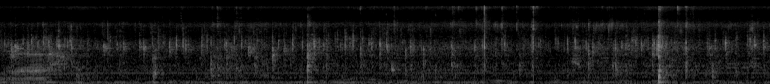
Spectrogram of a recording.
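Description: Chicken pieces deep-frying in hot oil in an aluminium wok, being fried until dry and crisp: a steady sizzle thick with small crackles, with two louder pops in the second half.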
